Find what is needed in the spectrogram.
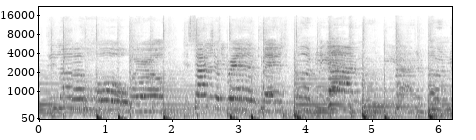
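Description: A child singing a children's song over backing music with a steady beat.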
